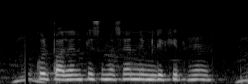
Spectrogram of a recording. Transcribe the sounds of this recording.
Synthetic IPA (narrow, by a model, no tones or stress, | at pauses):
kʊɾpaːlənkisɐməsjanɪmlɪkʰɪt̪ɦɛ̃ː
